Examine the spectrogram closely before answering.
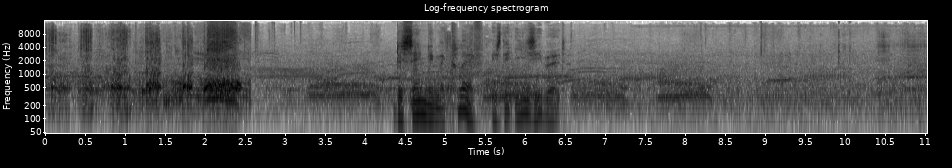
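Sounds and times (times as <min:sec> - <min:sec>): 
sea lions roaring: 0:00.0 - 0:02.6, 0:03.2 - 0:04.4, 0:05.0 - 0:11.0
speech: 0:04.4 - 0:06.6.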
